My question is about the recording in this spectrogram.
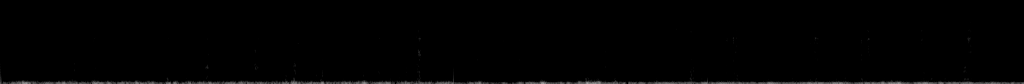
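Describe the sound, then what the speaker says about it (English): A fountain pen writes on paper up close and quietly, giving soft continuous scratching with a steady stream of small strokes and taps and no talking. "I'm going to stop talking and just start writing"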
